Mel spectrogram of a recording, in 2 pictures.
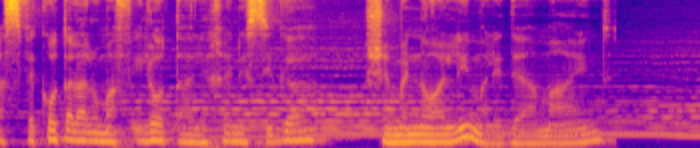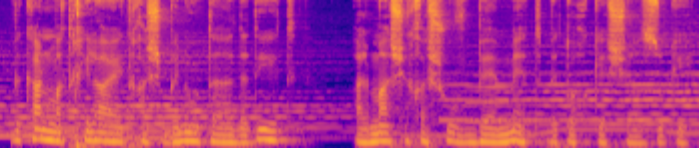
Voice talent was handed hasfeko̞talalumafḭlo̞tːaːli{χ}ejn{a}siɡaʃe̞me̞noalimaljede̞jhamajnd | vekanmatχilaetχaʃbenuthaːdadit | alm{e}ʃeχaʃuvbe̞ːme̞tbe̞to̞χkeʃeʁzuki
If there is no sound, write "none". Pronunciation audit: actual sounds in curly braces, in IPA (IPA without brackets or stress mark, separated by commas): χ, e, a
